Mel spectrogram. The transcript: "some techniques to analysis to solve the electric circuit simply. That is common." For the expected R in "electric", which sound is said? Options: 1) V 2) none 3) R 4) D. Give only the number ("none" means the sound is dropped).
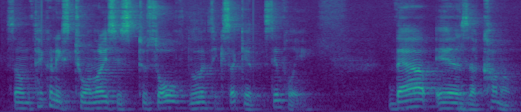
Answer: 2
